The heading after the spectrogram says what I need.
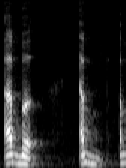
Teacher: اب اب اب نہیں، دبا نہیں دیں گے، تھوڑا قلقلہ بھی ہونا چاہیے۔ اب اس کو قلقلہ بولتے ہیں۔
